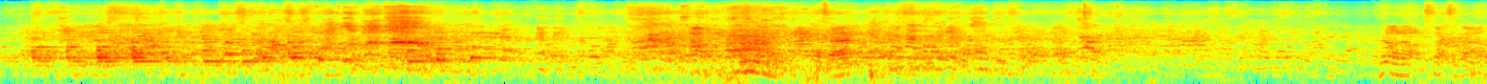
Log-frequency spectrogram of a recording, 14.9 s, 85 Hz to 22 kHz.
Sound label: tuning; Bluegrass; stage; akg461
